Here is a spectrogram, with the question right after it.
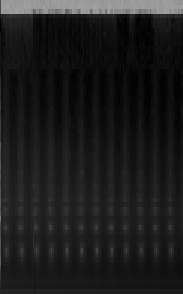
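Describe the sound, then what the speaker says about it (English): Harsh, buzzy layered sawtooth-wave synthesizer tone held steady for about two seconds, dense with bright harmonics and briefly broken by a tiny dropout near the start. "So it's called a sawtooth."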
